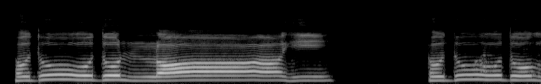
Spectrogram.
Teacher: আল্লাহ শব্দের আগে পেশ এসেছে আল্লাহ শব্দের আগে বা ডান দিকে, আল্লাহ শব্দের ডান দিকে পেশ এসেছে, তাই আল্লাহ শব্দকে পুর করে পড়তে হবে। ঠিক আছে, আল্লাহ শব্দের আগে পেশ এসেছে, তাই আল্লাহ শব্দর লামকে পুর করে পড়তে হবে।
